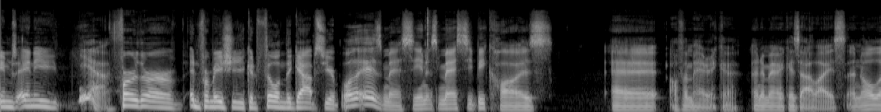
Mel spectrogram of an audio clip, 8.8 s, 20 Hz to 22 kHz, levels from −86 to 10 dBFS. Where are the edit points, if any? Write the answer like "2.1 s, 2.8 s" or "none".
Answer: 3.4 s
